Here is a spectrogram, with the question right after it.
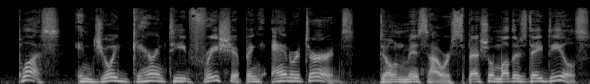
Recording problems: squashed, flat; somewhat

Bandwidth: 14.5 kHz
